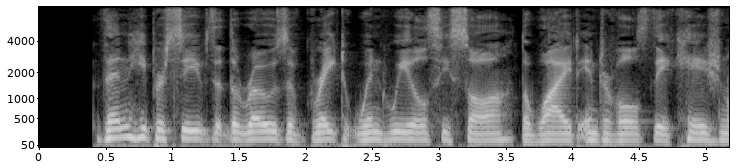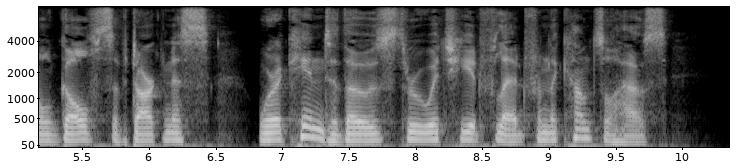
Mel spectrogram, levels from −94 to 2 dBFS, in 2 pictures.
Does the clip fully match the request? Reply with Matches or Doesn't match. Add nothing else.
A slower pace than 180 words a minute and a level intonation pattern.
Doesn't match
